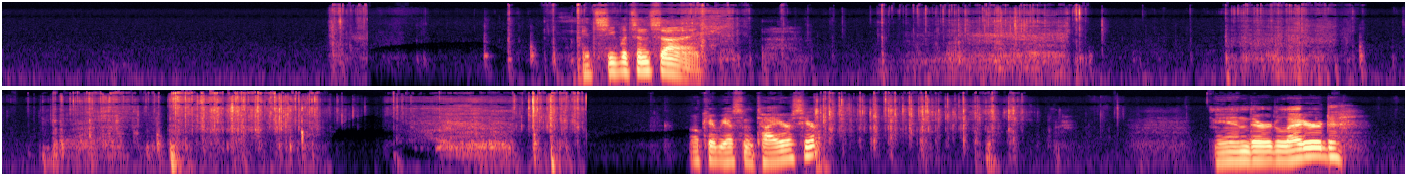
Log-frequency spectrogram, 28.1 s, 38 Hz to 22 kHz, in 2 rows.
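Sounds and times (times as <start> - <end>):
packaging crinkling and rustling: 3.3 - 3.7, 14.4 - 18.4, 19.1 - 19.9, 22.1 - 25.3.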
